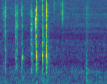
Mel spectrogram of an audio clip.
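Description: Computer keyboard typing: a quick run of about eight keystrokes in the first second, then a single keystroke a little past halfway.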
